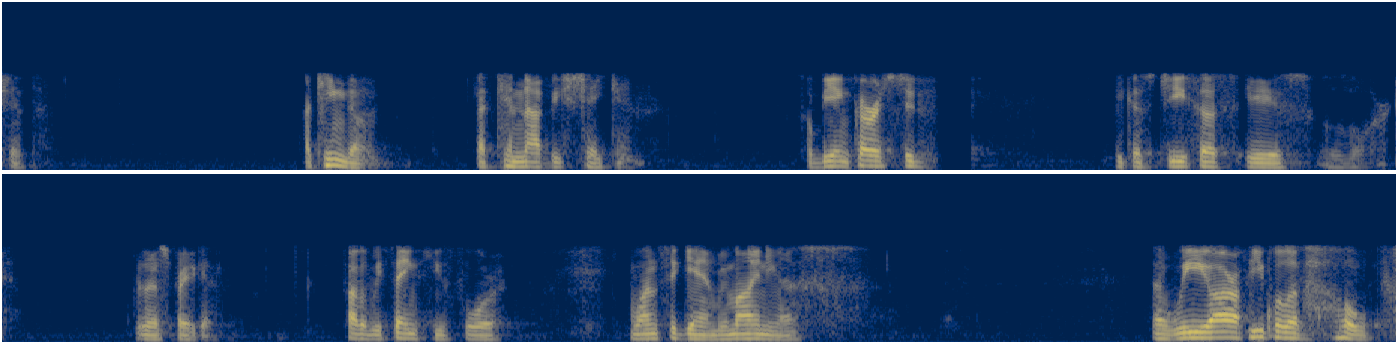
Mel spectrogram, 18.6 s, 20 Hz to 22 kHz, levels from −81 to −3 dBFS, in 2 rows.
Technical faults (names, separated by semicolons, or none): AMR narrowband mobile codec; lost AMR speech frames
